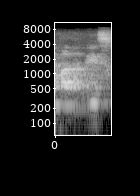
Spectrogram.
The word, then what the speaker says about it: Madanes: Chloé Madanes también, por supuesto, o Chloé Madanés, como la pronuncian algunos, aportaron ideas que tienen que ver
